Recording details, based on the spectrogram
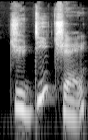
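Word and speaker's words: Giudice: the same Reunion where Teresa used to be giuce and now it's jich right cuz in the first couple of Seasons she pronounced it as G dice she did when she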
